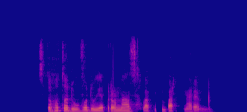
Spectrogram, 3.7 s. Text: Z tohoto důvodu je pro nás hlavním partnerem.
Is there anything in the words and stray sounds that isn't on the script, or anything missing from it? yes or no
yes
